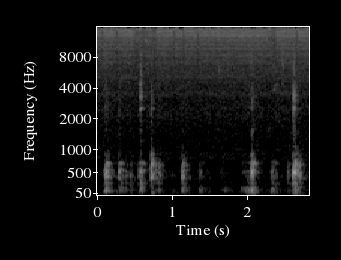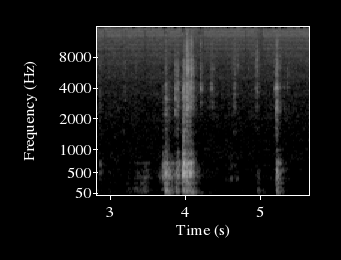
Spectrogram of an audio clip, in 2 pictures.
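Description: Metal parts clink as a man handles them.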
